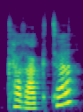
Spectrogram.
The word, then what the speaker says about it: Charakter: In the third case, the CH can also be pronounced like a K if it is at the beginning of a word. Here we have the example of the word Charakter, which means character.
